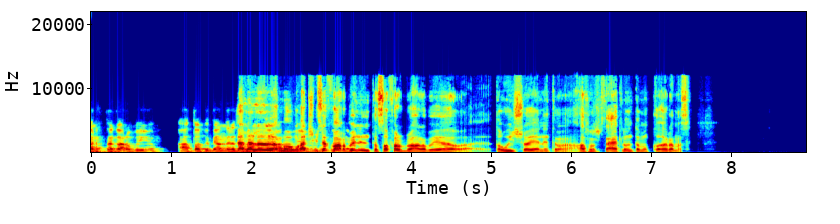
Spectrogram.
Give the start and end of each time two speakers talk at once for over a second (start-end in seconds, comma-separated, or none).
1.8-3.5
